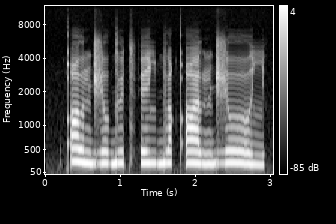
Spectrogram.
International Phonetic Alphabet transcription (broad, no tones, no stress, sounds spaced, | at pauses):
qʼ ɤ n d͡ʒ ɤ ɡ ʉ t͡sʼ e ʎ b ɯ qʼ a l n d͡ʒ ɤ ʎ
